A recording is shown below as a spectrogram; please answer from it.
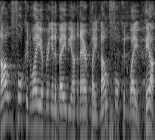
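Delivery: ranting in a mock Dublin accent. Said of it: "Now, that's how you".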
